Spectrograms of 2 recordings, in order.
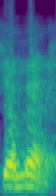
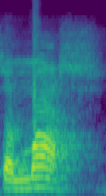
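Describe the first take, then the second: First: The vowels are 'e' sounds, as in 'bed'. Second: The vowels are 'a' sounds, as in 'father'. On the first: "he says sh- Shemesh or Shemosh" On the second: This is how it was said in Babylon. "without the European vowels"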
